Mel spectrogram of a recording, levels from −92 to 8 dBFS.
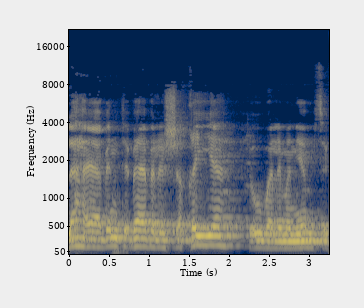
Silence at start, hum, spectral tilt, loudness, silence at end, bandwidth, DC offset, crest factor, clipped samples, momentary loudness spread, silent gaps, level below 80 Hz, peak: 0 s; none; -5.5 dB/octave; -17 LUFS; 0 s; 7.8 kHz; under 0.1%; 14 dB; under 0.1%; 6 LU; none; -60 dBFS; -2 dBFS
